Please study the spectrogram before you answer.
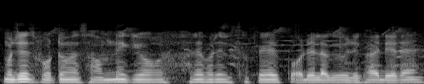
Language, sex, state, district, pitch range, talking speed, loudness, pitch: Hindi, male, Madhya Pradesh, Katni, 105-115 Hz, 255 wpm, -19 LUFS, 110 Hz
